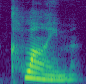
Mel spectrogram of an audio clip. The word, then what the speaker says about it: climb: Watch out for words containing the combination MB. Here the B is silent. For example, climb, comb.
